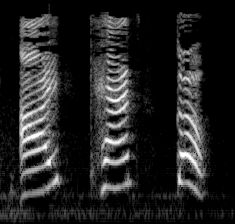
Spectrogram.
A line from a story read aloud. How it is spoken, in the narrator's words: I cried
